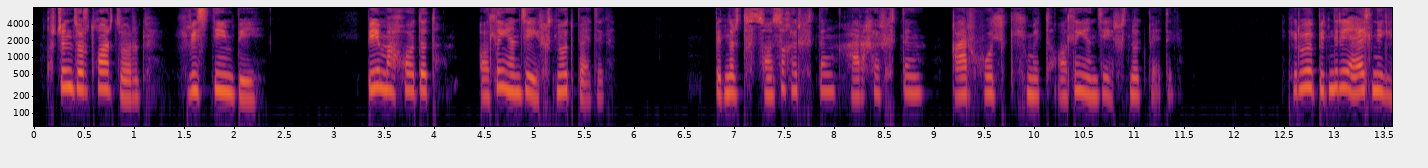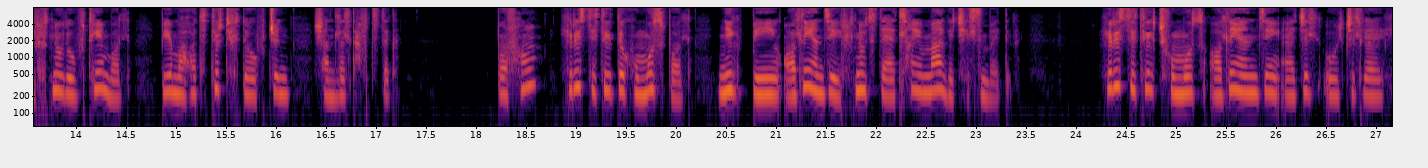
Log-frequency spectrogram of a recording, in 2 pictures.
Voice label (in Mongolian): good news mongolian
